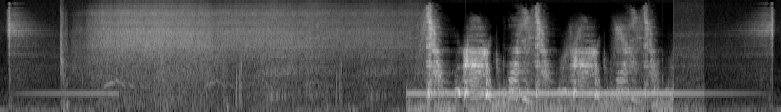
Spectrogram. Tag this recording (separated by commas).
Respiratory sounds, Breathing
